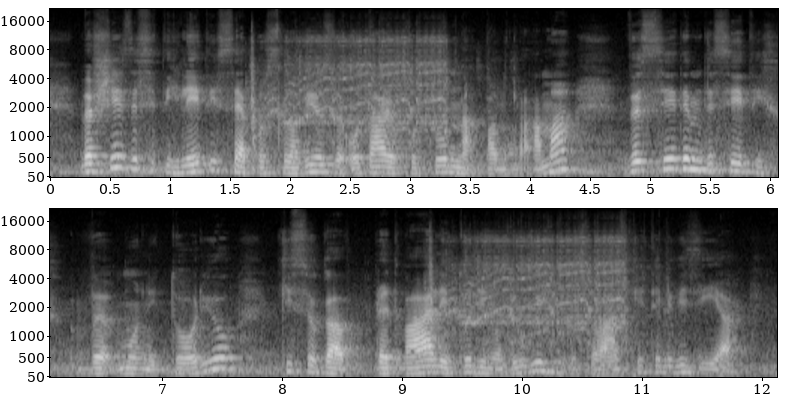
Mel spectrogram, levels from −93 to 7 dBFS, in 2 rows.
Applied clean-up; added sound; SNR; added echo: none; Engine starting; 12 dB; none.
